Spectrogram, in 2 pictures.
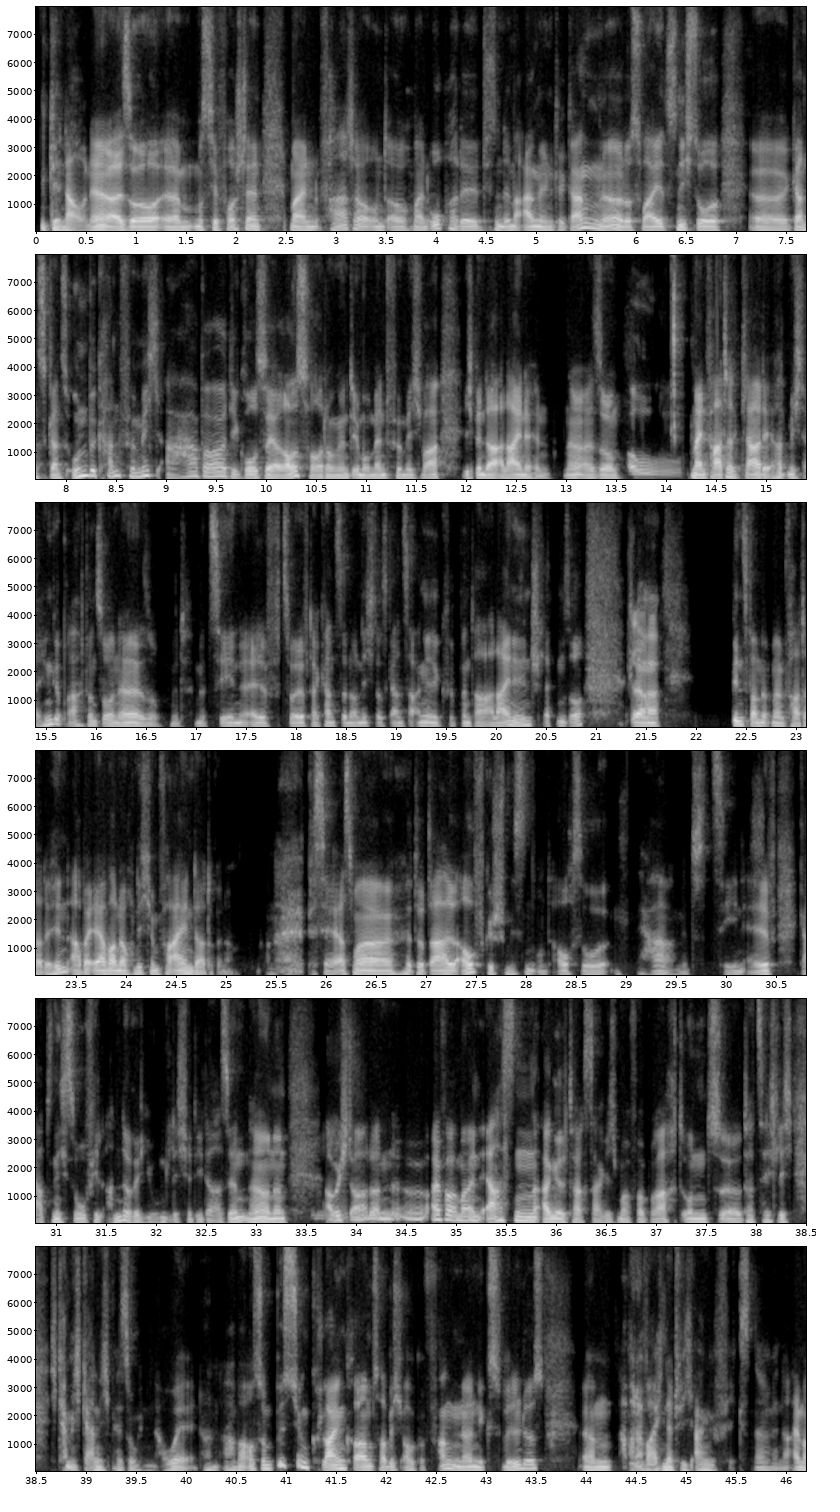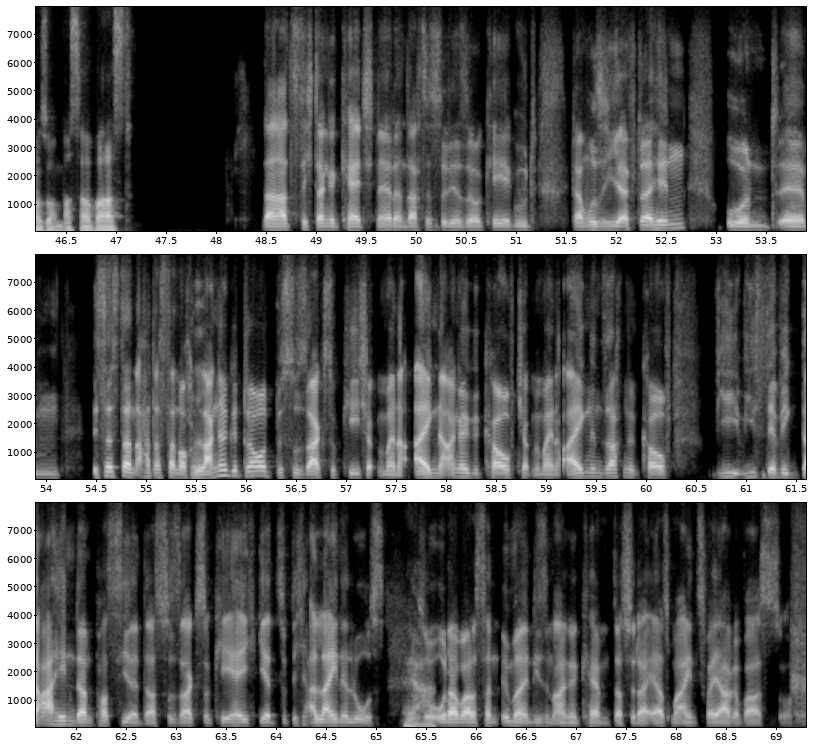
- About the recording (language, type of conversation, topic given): German, podcast, Was ist dein liebstes Hobby?
- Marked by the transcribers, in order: stressed: "Aber"; laughing while speaking: "Klar"; other background noise; in English: "gecatcht"; stressed: "dahin"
